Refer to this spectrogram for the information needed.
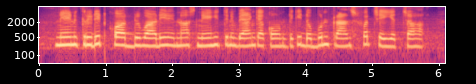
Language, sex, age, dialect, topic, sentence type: Telugu, male, 18-24, Utterandhra, banking, question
